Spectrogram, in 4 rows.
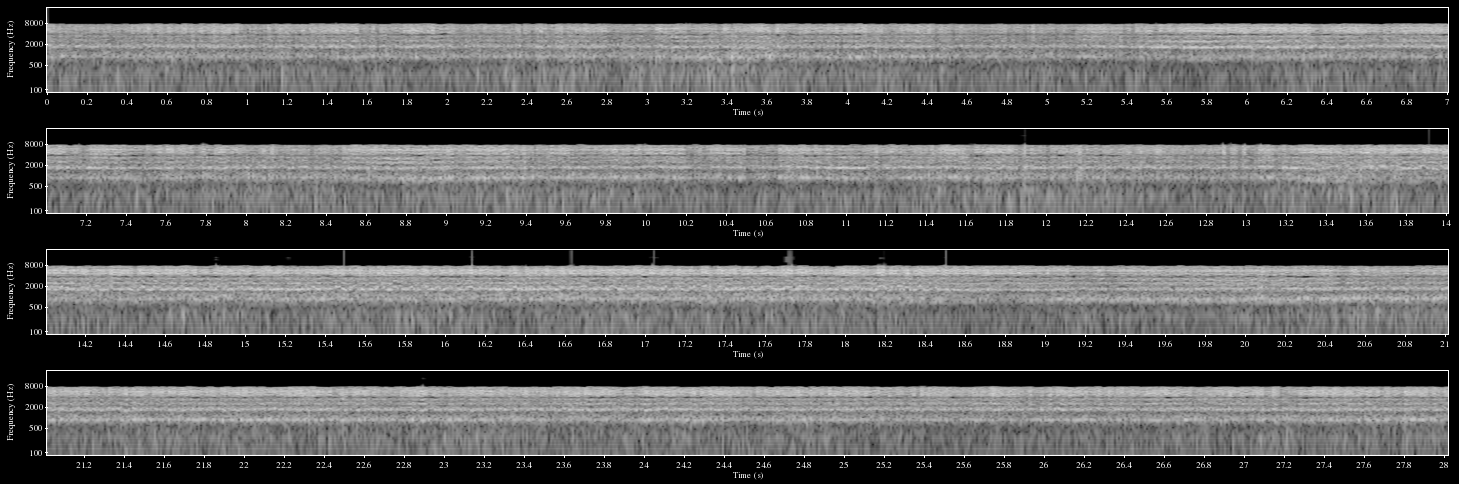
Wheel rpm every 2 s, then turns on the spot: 240, 230, 230, 230, 220, 230, 220, 190, 200, 200, 220, 230, 240, 230.
none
